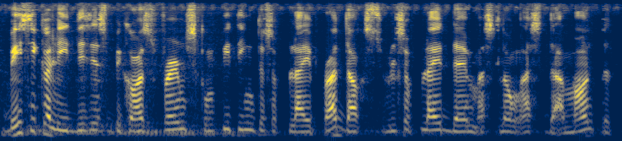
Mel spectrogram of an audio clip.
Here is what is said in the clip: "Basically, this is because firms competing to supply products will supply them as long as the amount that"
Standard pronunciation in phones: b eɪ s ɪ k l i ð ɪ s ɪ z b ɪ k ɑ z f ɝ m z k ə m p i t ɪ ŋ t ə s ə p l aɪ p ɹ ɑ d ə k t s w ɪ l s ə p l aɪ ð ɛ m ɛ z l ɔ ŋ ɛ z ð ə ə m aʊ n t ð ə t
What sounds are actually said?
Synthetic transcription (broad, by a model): b eɪ s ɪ k l i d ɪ s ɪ s b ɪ k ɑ s f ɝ m s k ə m p i t ɪ ŋ t ə s ə p l aɪ p ɹ ɑ d ə k t s w ɪ l s ə p l aɪ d ɛ m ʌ s l ɔ ŋ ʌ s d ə ə m aʊ n t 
